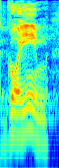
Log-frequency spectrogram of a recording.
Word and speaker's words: goyim: The word for Gentile or Gentiles in Hebrew is goyim, except he said, you can go back and find records. The way the Pharisees pronounced the word goyim, it was like they were spitting.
